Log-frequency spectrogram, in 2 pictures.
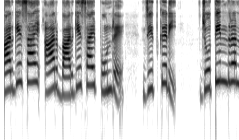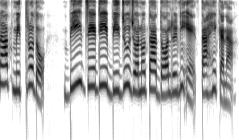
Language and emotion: Santali, neutral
